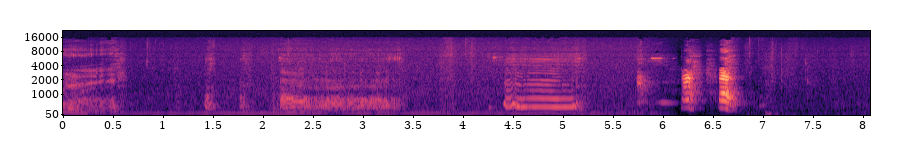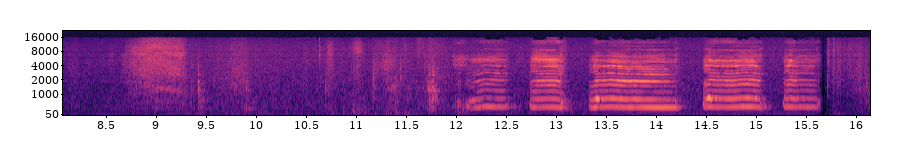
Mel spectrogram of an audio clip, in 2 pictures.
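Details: Indoors, a female Siberian Husky stuck beneath a coffee table. A person talks at first, then a brief whine, then a run of five or six loud, drawn-out, wavering whines and yowls close together near the end.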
